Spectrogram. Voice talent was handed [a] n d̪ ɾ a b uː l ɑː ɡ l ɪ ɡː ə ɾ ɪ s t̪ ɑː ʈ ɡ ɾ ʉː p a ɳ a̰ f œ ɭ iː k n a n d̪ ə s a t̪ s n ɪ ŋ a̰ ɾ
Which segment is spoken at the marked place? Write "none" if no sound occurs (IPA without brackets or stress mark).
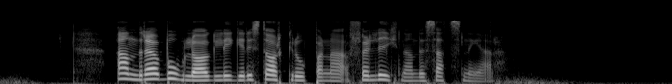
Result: a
